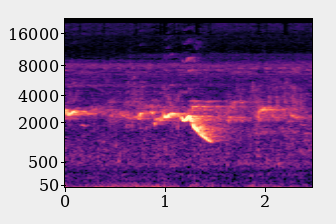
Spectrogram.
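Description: African Golden Oriole: a single liquid, fluty whistle that slurs steeply downward, over a steady hiss of background noise.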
